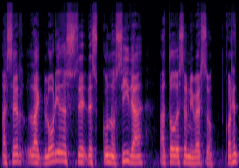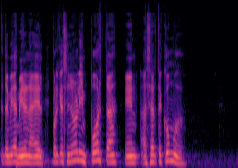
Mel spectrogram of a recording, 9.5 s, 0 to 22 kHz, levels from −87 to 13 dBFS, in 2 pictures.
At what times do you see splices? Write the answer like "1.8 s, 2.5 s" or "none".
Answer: 1.9 s, 4.6 s, 5.1 s, 5.7 s, 7.2 s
